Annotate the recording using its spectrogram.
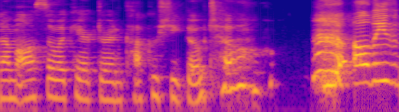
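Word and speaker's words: Kakushigoto: that and then i'm also a character in kakushikoto all these names that's super super easy to pronounce i mean okay is that a funimation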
